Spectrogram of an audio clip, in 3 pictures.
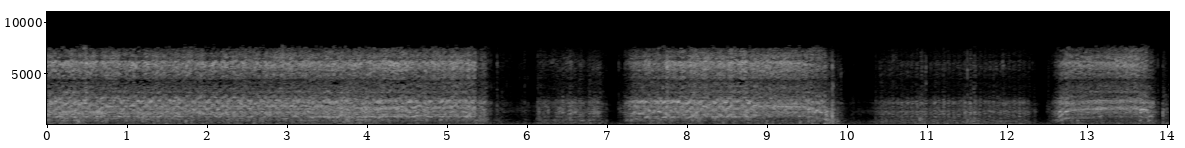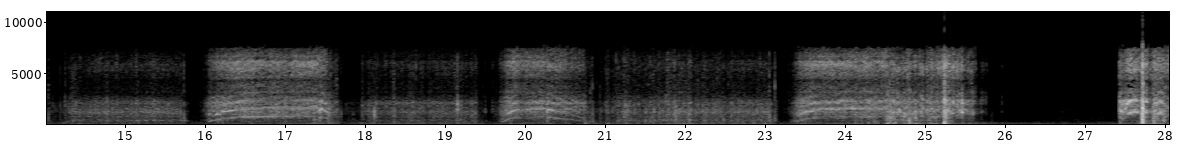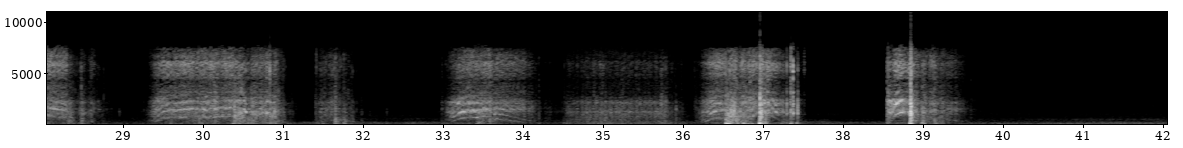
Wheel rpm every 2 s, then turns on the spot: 200, 210, 160, 70, 160, 30, 100, 50, 130, 60, 50, 80, 140, 40, 70, 90, 30, 30, 60, 40, 0.
10-12 14-18 20-22 34-36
